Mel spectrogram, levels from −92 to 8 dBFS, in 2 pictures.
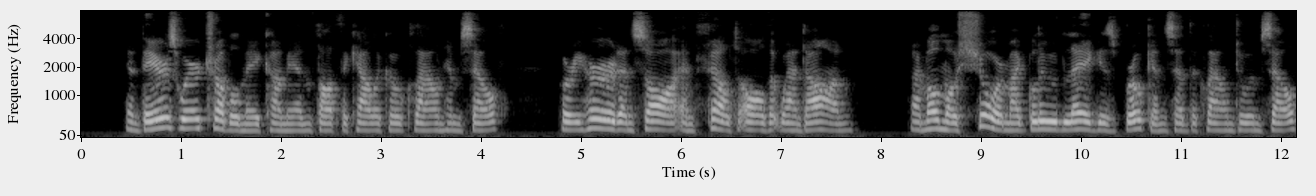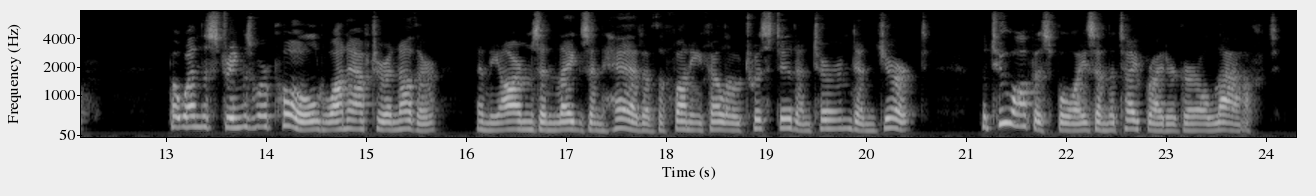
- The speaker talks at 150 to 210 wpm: Yes, average, 175 wpm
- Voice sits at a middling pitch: Yes, medium, 180 Hz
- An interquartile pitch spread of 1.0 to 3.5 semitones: Yes, average, 3.0 semitones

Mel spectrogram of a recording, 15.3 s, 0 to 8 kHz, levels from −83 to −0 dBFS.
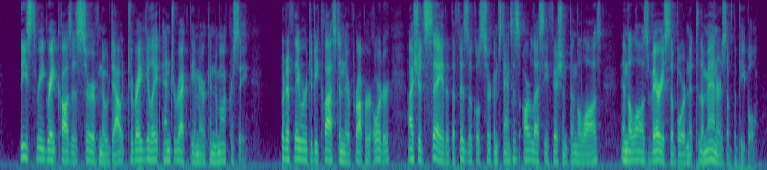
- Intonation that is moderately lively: Yes, average, 3.3 semitones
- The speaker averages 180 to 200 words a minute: Yes, average, 190 wpm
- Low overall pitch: Yes, low, 115 Hz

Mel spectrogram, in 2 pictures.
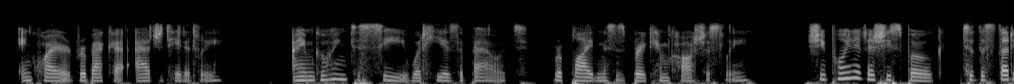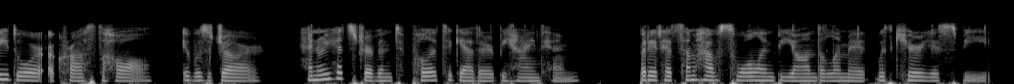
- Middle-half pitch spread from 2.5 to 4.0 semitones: Yes, average, 3.0 semitones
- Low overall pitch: No, medium, 175 Hz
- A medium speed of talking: Yes, average, 150 wpm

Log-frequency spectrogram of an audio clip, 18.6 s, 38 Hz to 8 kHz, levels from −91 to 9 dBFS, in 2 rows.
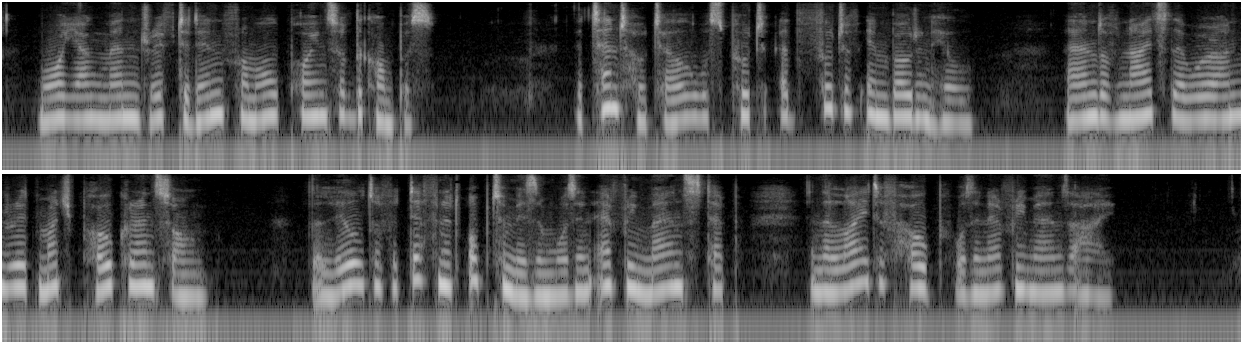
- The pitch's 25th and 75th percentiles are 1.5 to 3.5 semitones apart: Yes, narrow, 2.6 semitones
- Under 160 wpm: No, average, 175 wpm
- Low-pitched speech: No, high, 200 Hz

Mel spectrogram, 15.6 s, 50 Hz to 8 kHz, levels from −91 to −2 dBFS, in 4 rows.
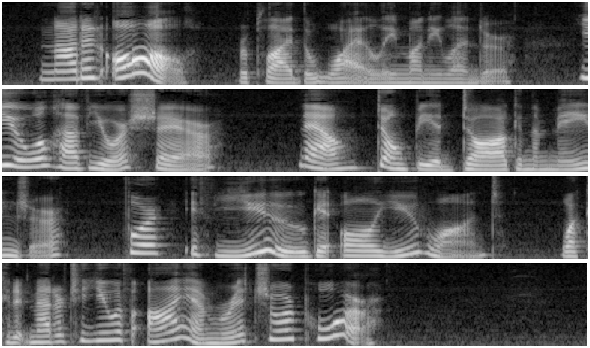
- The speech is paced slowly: No, average, 155 wpm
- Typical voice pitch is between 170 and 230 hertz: Yes, high, 190 Hz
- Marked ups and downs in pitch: Yes, wide, 8.5 semitones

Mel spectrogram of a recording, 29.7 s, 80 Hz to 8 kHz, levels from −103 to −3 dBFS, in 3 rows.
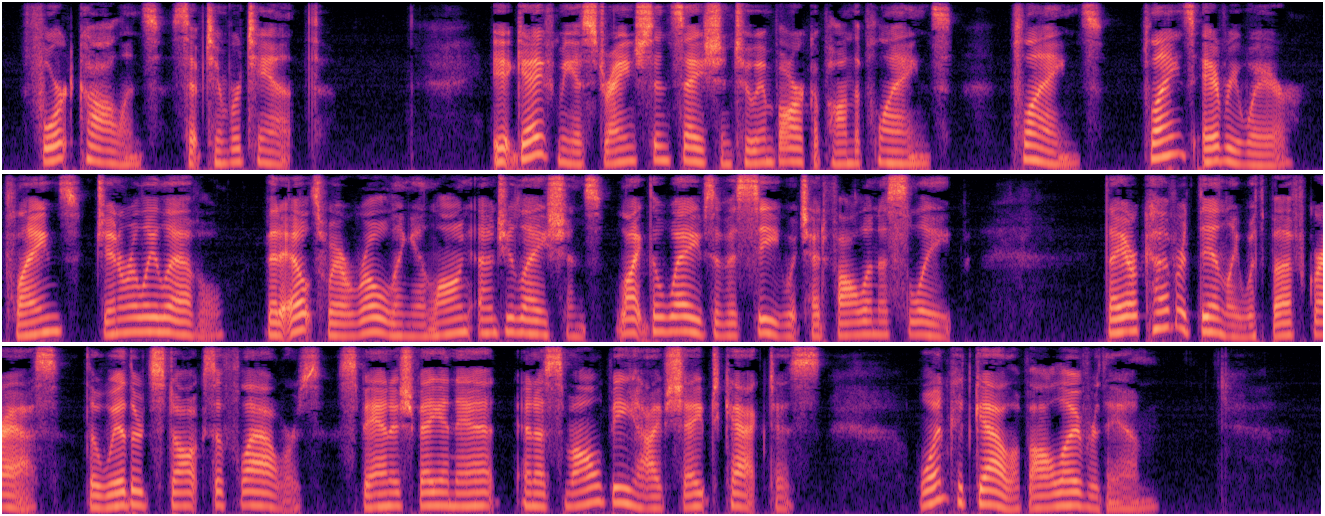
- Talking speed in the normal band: No, slow, 125 wpm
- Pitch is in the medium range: Yes, medium, 180 Hz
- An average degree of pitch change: Yes, average, 3.5 semitones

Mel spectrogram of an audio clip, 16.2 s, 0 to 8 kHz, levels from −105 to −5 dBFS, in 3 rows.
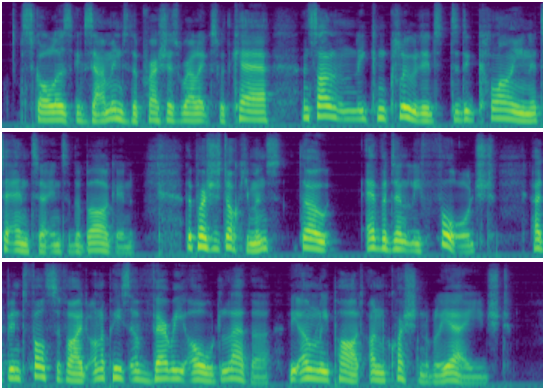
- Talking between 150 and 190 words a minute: No, average, 140 wpm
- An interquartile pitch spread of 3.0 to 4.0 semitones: No, average, 4.4 semitones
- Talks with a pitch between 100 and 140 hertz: Yes, low, 135 Hz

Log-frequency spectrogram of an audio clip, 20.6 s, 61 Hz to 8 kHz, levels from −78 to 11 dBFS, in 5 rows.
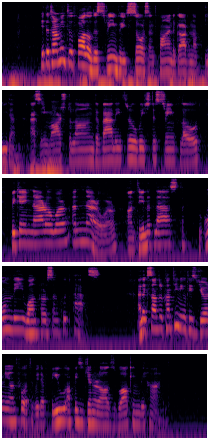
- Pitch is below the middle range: No, medium, 150 Hz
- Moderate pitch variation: No, wide, 5.8 semitones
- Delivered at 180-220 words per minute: No, average, 150 wpm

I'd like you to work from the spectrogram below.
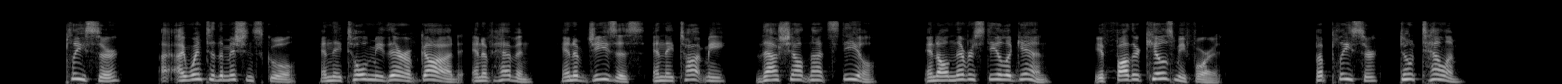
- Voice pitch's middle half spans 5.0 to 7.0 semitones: Yes, average, 5.3 semitones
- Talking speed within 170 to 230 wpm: Yes, average, 175 wpm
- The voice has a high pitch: Yes, high, 200 Hz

